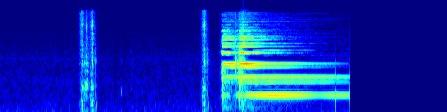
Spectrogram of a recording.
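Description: Two mouse-click sound effects, about a second apart, then a notification-bell ding: a chime of several steady tones that rings for about a second and cuts off suddenly.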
